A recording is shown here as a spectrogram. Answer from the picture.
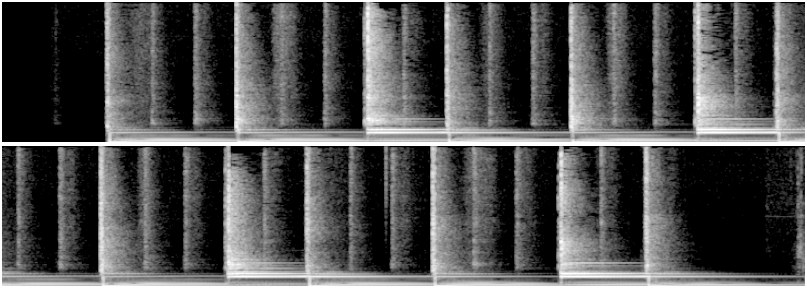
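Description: Victor Levinson steel handpan tuned to a D minor scale, played by hand in a Khaliji groove: accented notes on the right hand, softer ghost notes on the left. The strokes start about half a second in and fall in a steady repeating rhythm, each note ringing on with bright metallic overtones under a deep low tone, and the last note rings out near the end.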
